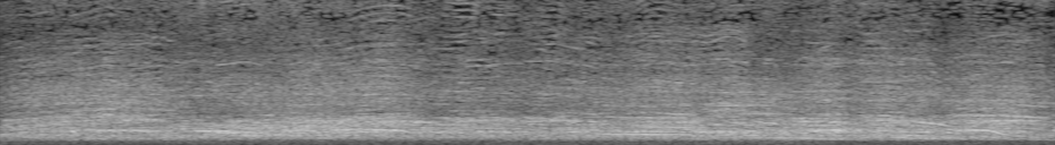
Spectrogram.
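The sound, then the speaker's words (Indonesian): A crowd answers a salam greeting with a loud, sustained wash of many voices that holds steady for about five seconds, with no single voice standing out. “Dari bunyi sambutan salam nampaknya telah banyak nan puaso.”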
